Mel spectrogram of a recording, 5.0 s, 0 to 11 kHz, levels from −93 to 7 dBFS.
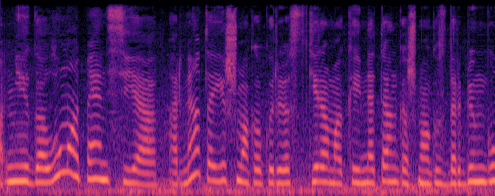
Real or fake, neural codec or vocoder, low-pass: fake; codec, 16 kHz in and 24 kHz out, 2.2 kbps, FireRedTTS-2 codec; 9.9 kHz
